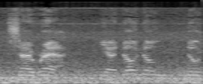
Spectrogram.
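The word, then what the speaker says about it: Chiraq: UE I just put I just I just spell it out c h i r a q shyra yeah no no no U no e n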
